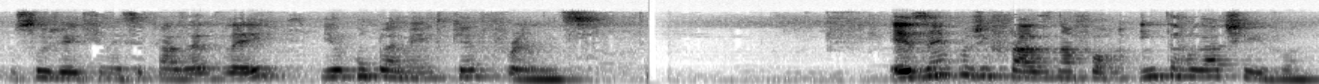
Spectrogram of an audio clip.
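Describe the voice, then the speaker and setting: A Portuguese-speaking woman teaching an English grammar lesson over slides, explaining step by step and slowing down to read example sentences. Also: mid-range voice, a little mellow, slight background noise. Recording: roomy, dull lo-fi sound.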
